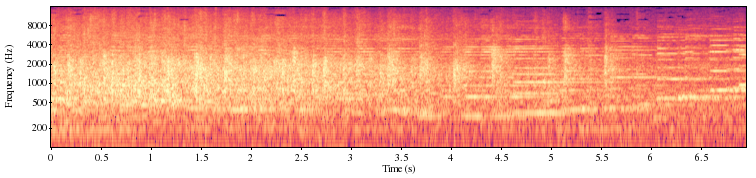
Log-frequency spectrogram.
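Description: A crowd at a talk claps in sustained applause, dense and fairly loud, with distinct hand claps in the mix and a gradual easing toward the end.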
